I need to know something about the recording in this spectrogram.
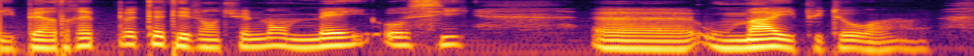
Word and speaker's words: Mai: perdrait non seulement Bulma, mais il perdrait peut-être éventuellement May aussi ou May plutôtin. Je dis May depuis le début mais je pense que ça se prononce ma.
